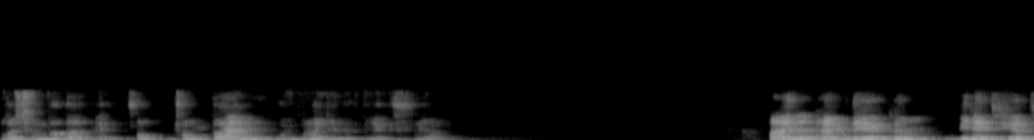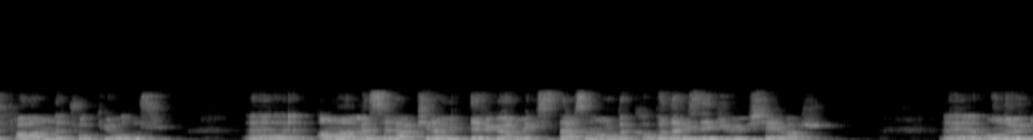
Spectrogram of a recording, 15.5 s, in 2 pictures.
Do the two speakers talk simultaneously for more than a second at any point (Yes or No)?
No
